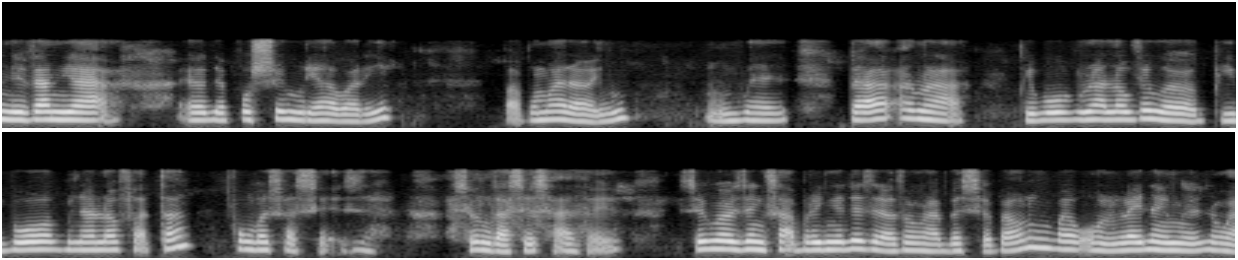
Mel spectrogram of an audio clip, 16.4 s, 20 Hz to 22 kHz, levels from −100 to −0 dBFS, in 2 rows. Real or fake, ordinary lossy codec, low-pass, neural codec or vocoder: fake; none; 7.2 kHz; codec, 24 kHz, 0.9 kbps, WavTokenizer, small release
